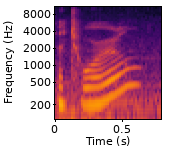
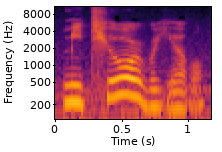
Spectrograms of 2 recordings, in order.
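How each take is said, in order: First: The name is said with its usual syllables. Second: The name is said with an extra middle syllable. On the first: The speaker calls it right. "is it really difficult to pronounce Material?" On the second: The speaker calls it wrong. "they read it as meteorial"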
